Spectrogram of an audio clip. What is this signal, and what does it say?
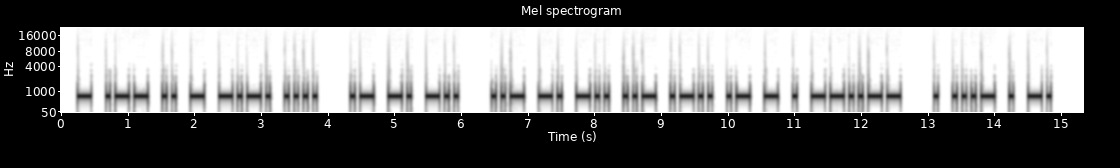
Morse code, heard as a keyed tone, about 17 wpm, 700 Hz. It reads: TWITCH AND UNDULATE, EVEN
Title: A Sound Of Thunder 17wpm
